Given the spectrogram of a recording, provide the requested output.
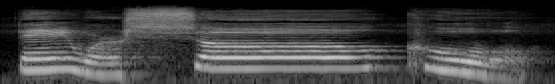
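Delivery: stretched out very slowly in awe; dreamy awe. Acted. Kid bean gazing at the cool beans, slow awe. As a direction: let each word hang, dazzled.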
